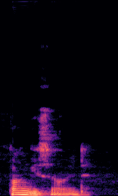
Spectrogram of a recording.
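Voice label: "fungicide", British English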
